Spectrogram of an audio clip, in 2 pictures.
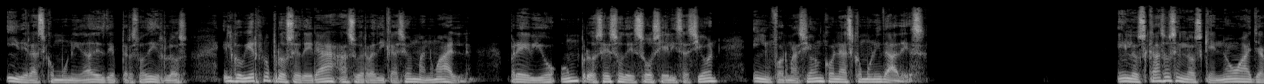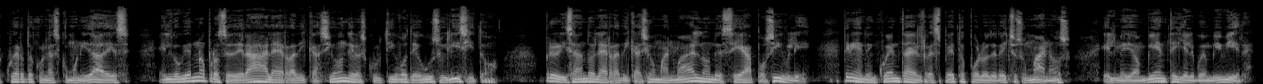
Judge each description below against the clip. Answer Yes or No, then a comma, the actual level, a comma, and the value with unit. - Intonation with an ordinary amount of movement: Yes, average, 4.7 semitones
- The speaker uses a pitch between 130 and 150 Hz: No, low, 110 Hz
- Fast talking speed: No, average, 165 wpm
